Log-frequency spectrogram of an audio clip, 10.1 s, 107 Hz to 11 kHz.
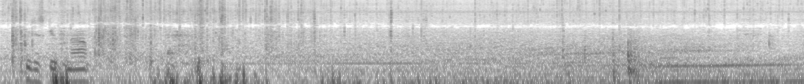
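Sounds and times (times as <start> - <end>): food sizzling in a pan: 3.2 - 10.0.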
